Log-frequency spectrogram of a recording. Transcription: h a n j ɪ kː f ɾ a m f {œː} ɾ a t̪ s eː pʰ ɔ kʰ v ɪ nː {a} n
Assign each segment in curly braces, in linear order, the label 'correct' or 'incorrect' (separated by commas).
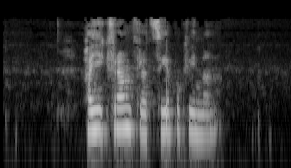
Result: incorrect, correct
